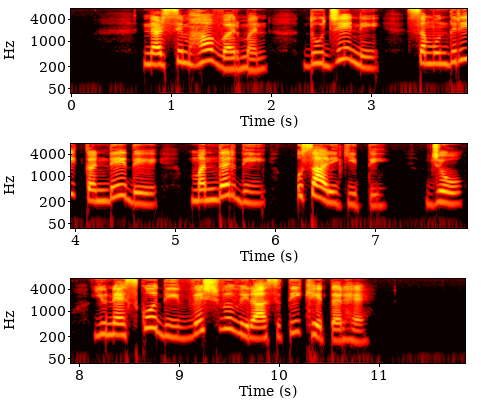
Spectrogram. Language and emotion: Punjabi, neutral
